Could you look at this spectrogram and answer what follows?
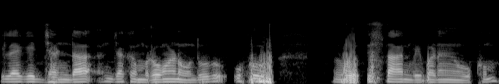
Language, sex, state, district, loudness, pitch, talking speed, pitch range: Garhwali, male, Uttarakhand, Tehri Garhwal, -22 LUFS, 120 Hz, 130 wpm, 110-125 Hz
